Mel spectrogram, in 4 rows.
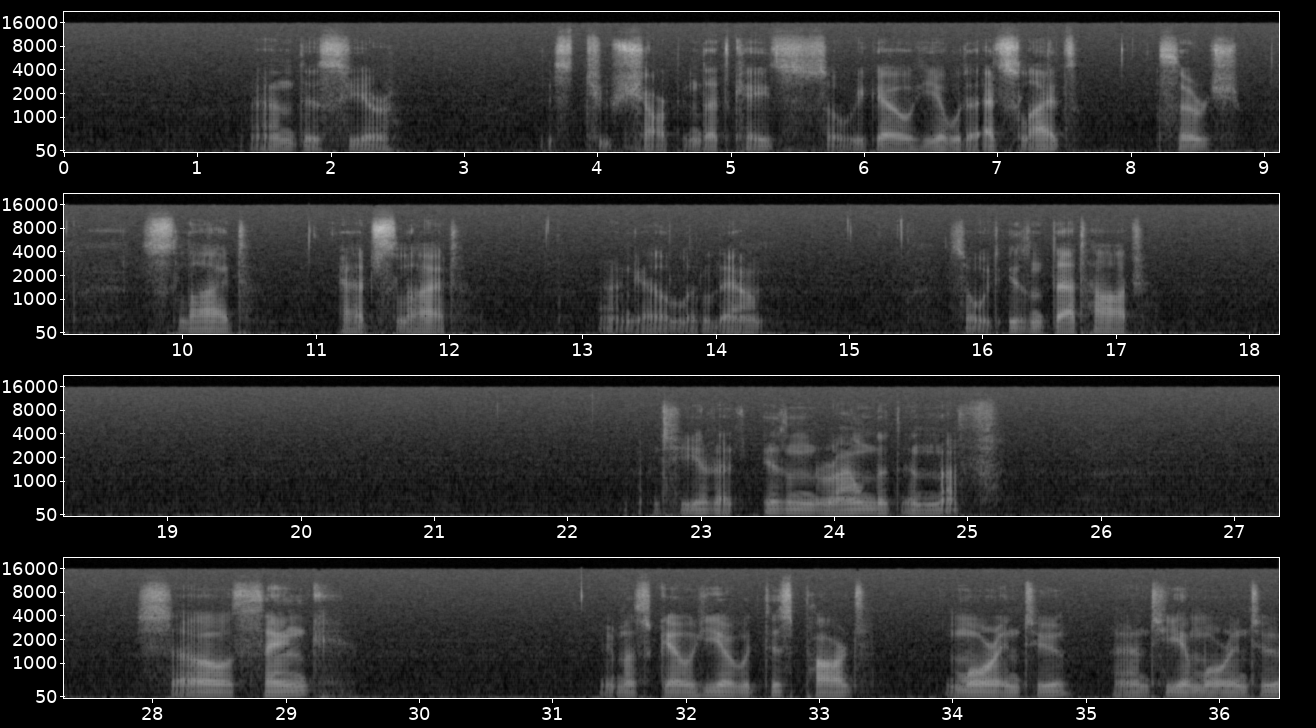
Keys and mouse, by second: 1.0 middle click, 1.2-3.6 middle drag, 5.2-7.5 drag, 7.5 space, 17.6 Tab, 19.9 middle click, 20.5 middle click, 20.9 middle click, 21.3 middle click, 24.2 Tab.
